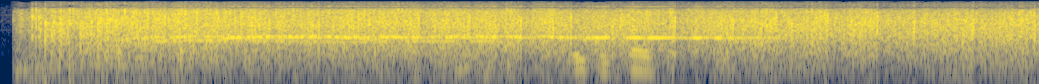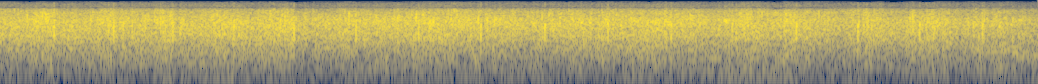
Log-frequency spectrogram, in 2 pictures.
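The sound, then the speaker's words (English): Sustained applause given for Rosemary's Restaurant in Las Vegas, dense steady clapping that stays loud and even for about ten seconds, with a faint whistle-like tone early on. “In fact, I'm going to give an applause just for that one.”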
